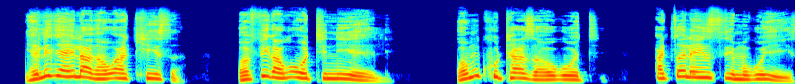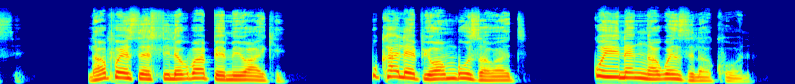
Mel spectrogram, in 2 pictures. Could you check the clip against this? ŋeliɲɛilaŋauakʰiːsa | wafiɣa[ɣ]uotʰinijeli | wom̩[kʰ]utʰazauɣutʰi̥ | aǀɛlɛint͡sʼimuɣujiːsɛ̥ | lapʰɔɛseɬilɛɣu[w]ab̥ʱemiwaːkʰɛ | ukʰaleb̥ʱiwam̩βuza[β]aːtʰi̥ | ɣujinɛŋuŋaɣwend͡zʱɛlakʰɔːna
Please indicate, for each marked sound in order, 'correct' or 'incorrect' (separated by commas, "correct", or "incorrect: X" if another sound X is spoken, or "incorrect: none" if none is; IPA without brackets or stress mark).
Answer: correct, correct, incorrect: β, incorrect: w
